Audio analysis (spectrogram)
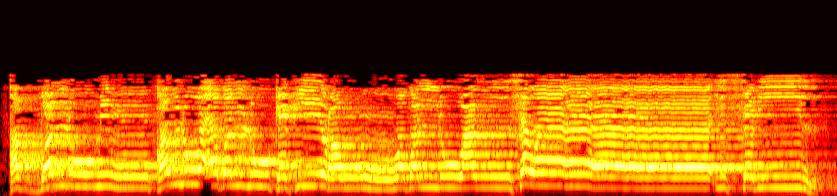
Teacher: قل يا أهل الكتاب لا تغلوا في دينكم غير الحق ولا تتبعوا أهواء قوم قد ضلوا من قبل وأضلوا كثيرا وضلوا عن سواء السبيل. الأزرق بالإشباع وترقيق الراء في الموضعين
